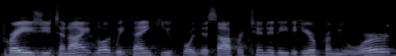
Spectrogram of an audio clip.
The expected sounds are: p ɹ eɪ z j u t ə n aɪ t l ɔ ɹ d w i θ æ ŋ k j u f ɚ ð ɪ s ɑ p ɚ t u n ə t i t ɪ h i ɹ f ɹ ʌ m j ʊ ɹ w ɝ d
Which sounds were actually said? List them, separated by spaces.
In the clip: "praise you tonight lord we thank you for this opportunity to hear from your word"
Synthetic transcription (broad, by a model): p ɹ eɪ z j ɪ t ə n aɪ t l ɔ ɹ d w i θ æ ŋ k j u f ɚ ð ɪ s ɑ p ɚ t u n ə t i t ɪ h i ɹ f ɹ ʌ m j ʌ ɹ w ɝ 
